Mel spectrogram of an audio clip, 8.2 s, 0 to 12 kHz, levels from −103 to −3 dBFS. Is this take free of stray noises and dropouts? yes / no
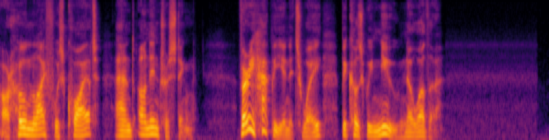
yes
